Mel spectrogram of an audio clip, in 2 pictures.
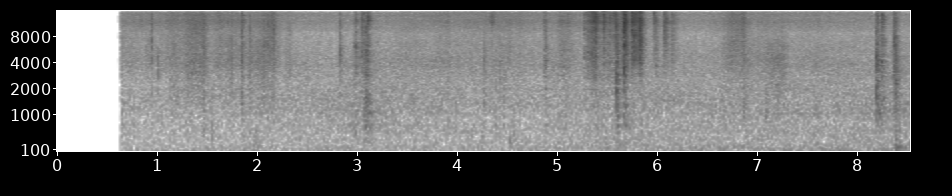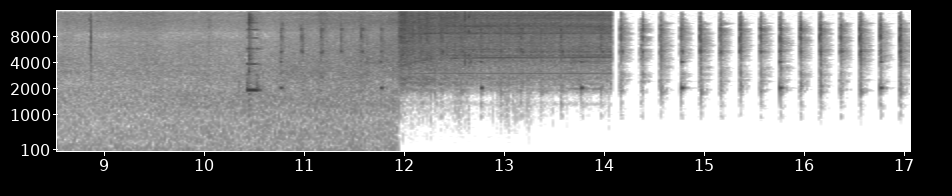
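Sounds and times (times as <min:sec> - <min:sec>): microwave oven humming: 0:01.8 - 0:12.0.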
